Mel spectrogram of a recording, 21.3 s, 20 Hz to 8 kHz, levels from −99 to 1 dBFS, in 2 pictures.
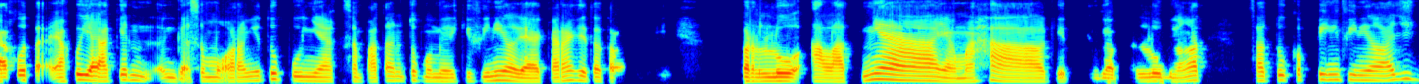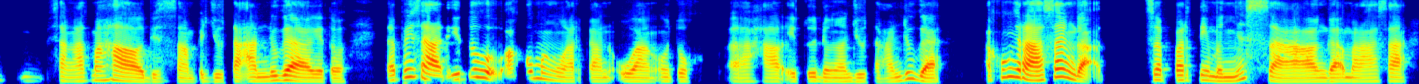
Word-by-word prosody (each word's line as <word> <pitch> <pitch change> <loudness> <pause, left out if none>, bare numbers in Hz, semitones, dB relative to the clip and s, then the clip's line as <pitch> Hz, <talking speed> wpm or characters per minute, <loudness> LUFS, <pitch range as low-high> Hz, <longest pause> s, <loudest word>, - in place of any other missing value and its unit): aku 175 - 0
ta - - -4
ya, - - +1
aku - - +4
yakin 160 +1 +2
enggak 125 -1 -4
semua 135 -2 -2
orang 135 +3 -2
itu 160 +6 -1
punya 145 -5 -1
kesempatan 140 +3 -5
untuk 160 +1 -7
memiliki 130 0 -4
vinyl 150 +1 +1
ya, 120 -2 +3
karena 150 +5 -1
kita 145 -4 -2
tahui, 125 - -5 0.9
perlu 135 0 +4
alatnya 155 +6 +3
yang 120 -2 0
mahal, 125 -1 0
gitu. 60 - -7 0.2
Juga - - -1
perlu 130 +2 -1
banget, 150 +6 -1 0.4
1 155 +2 -3
keping 185 0 -5
vinyl 170 -3 -1
aja, 185 +7 -3
j 180 - -22 0.4
sangat 140 -2 -4
mahal, 165 -6 +4
bisa 120 -1 -8
sampai 120 -2 -5
jutaan 135 +2 -1
juga, 155 -5 +6
gitu. 120 -1 -3 0.3
Tapi 170 +11 0
saat 170 -3 +7
itu, 195 +8 -2 0.2
aku - - -4
mengeluarkan 130 - -3
uang 130 -2 0
untuk, 135 -1 -6 0.3
eee, 125 - -5
hal 125 -1 -2
itu 135 +1 -4
dengan 125 -1 -1
jutaan 125 0 -6
juga, 220 - +2 0.4
aku 270 - -1
ngerasa 175 - +7
enggak - - +3 0.3
seperti 170 -2 0
menyesal, 125 - +1
enggak 130 +1 +2
merasa 130 +2 -1
140 Hz, 165 wpm, -23 LUFS, 125-165 Hz, 0.9 s, saat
